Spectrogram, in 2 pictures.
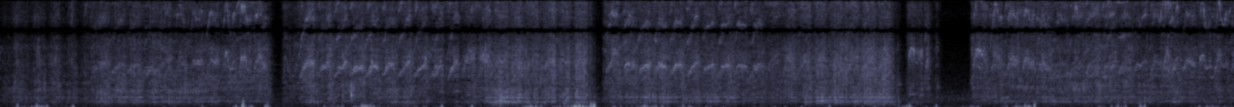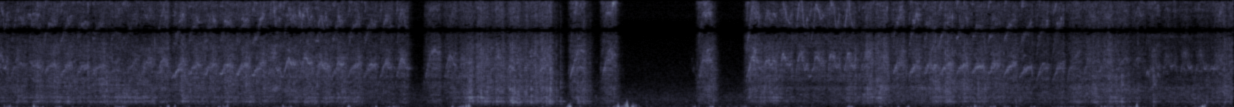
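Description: A small sumo robot's electric gear motors whining as it drives and pushes snow across paving tiles, cutting out briefly several times.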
